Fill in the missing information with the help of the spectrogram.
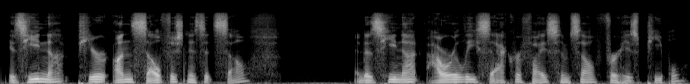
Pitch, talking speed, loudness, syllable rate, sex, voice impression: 105 Hz, 140 wpm, -20 LUFS, 4.4 syllables/s, male, masculine, adult-like, thick, tensed, powerful, slightly soft, slightly muffled, cool, intellectual, calm, friendly, wild, kind, modest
